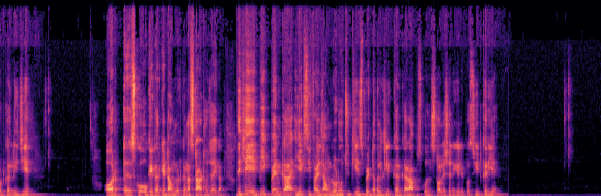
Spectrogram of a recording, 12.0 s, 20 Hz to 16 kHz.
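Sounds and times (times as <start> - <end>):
computer mouse click: 0.8 - 1.4, 11.2 - 11.6.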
